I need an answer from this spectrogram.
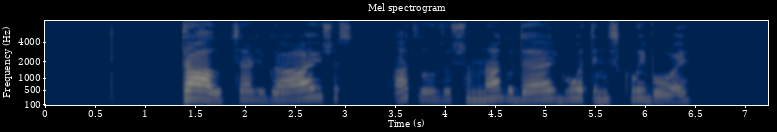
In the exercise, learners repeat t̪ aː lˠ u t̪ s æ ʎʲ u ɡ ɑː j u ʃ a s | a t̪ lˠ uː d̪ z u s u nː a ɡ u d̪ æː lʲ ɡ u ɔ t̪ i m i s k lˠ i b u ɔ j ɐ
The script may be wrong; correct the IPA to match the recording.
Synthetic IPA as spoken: t̪ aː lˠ u t̪ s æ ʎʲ u ɡ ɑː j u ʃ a s | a t̪ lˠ uː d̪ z u ʃ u nː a ɡ u d̪ æː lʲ ɡ u ɔ t̪ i ɲ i s k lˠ i b u ɔ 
